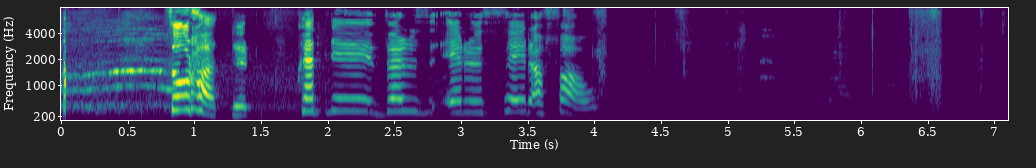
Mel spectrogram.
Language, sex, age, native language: Icelandic, male, 11, Icelandic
